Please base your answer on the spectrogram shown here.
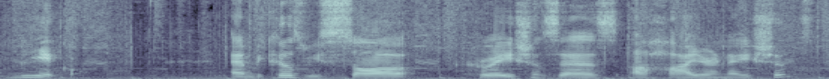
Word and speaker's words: mlijeko: The difference is the J. Croatians use the J, while Serbians just use the I. So they Serbians say mleko, Croatians say mlijeko.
